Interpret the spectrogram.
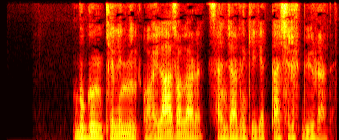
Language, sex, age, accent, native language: Uzbek, male, 12-17, Toshkent shahri, Uzbek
